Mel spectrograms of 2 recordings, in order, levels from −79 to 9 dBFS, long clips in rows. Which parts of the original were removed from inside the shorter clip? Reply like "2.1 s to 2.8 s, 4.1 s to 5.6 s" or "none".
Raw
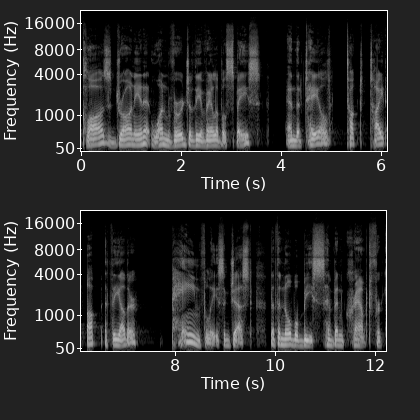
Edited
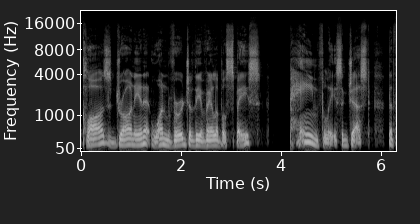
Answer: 4.0 s to 7.8 s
